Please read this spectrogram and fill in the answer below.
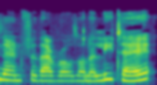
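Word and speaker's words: Élite: I say Elite because, I mean, it's a Spanish show, so surely the title would be in Spanish, so Elite, but it's spelt like the English word Elite.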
